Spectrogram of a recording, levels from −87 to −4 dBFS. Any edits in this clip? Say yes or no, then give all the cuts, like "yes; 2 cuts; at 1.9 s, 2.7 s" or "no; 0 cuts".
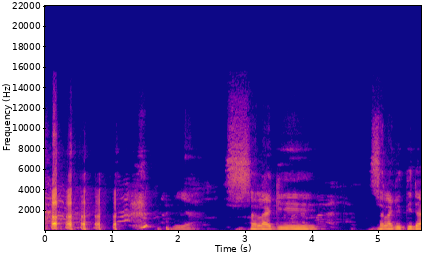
no; 0 cuts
